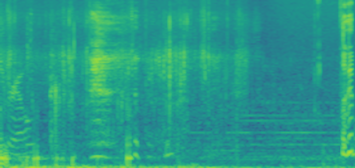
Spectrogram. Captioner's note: laughs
